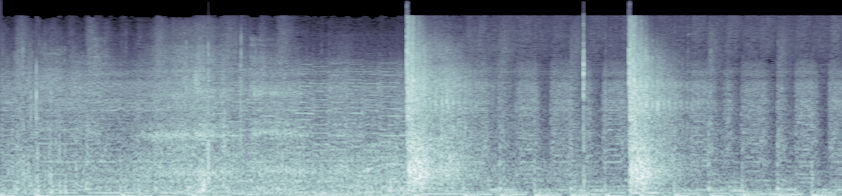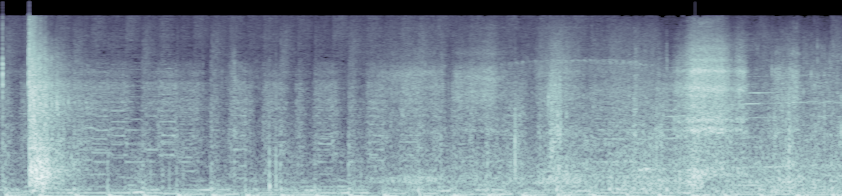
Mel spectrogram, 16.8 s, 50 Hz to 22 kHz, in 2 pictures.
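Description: Gunfire from a UTAS UT9-M Mini in a video game: three sharp, loud single shots spaced a couple of seconds apart, with a softer fourth report near the end over steady background noise and no speech.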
